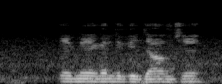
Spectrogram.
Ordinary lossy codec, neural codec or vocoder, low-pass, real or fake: Opus, 64 kbps; none; 7.2 kHz; real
